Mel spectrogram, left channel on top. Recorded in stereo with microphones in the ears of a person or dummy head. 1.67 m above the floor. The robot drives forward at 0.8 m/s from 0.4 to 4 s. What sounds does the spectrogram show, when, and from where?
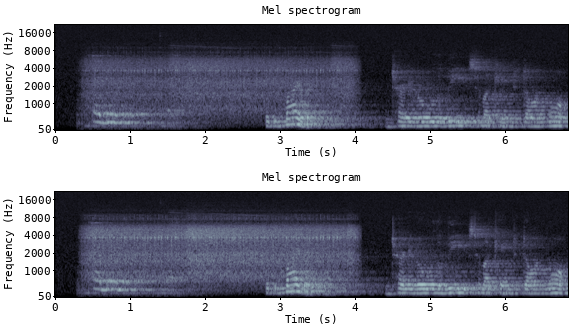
0.3 s a child speaking: 45° left (ahead or behind), 3 m; by 1.6 s 65° left (ahead or behind), 2.5 m
2.8 s a woman speaking: 20° left (ahead or behind), 0.6 m; by 6.8 s 10° left (ahead or behind), 1.5 m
